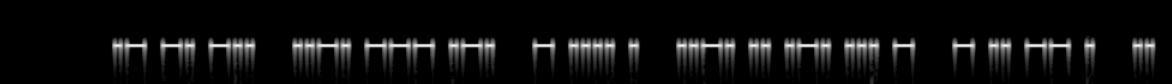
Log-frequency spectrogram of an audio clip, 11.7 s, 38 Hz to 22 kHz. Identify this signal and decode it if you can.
Morse code, heard as a keyed tone, about 20 wpm, 700 Hz. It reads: AND FOR THE FIRST TIME I
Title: Sentences with 5-Word Phrases - 20wpm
